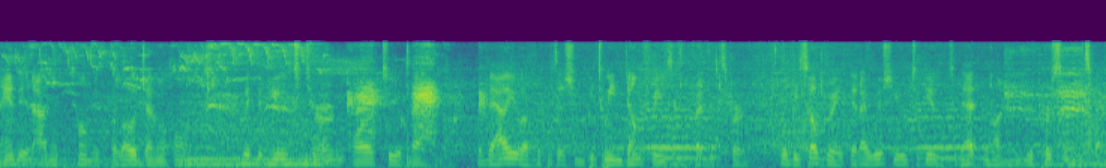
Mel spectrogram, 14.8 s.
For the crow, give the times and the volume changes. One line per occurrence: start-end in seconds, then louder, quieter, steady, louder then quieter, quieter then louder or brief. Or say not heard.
0.0-6.5 louder
13.2-14.7 brief.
